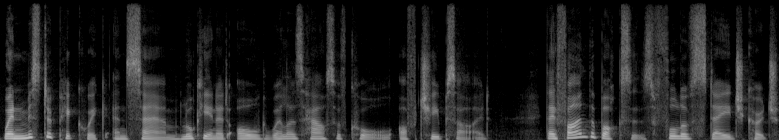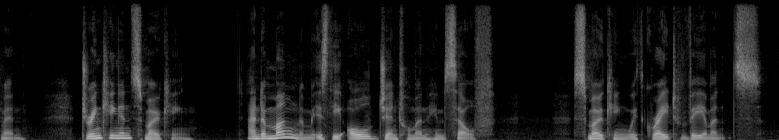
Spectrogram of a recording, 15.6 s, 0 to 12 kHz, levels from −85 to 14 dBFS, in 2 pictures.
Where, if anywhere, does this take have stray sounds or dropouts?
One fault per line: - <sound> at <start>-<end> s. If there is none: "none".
none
